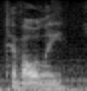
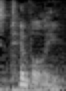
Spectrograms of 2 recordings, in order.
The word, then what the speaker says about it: Tivoli: Tivoli. See, I say it wrong. – It's Tivoli. – Tivoli. But see, when I look at the word, I can't say it. – Well, you know how I know how it's pronounced is. Basically, it's the name of the amusement park. It's right in the middle of Copenhagen, Denmark, which is Tivoli Gardens.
